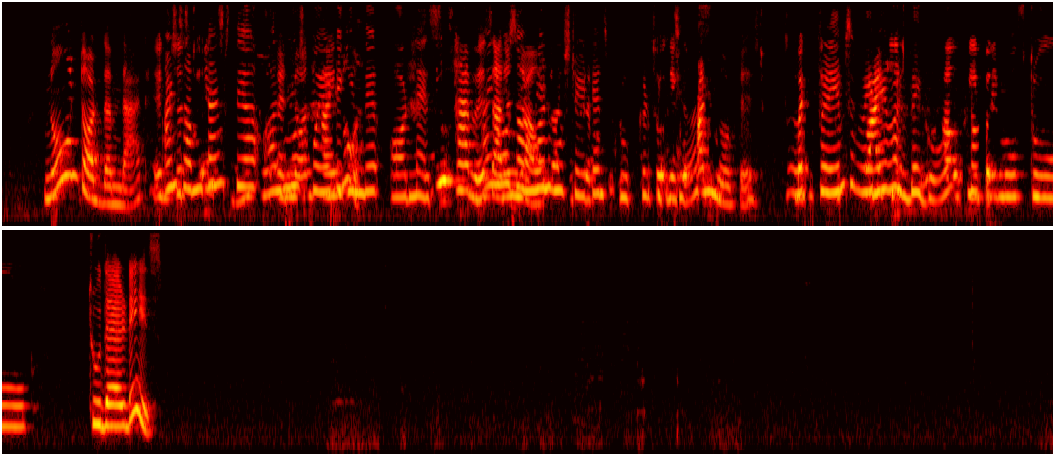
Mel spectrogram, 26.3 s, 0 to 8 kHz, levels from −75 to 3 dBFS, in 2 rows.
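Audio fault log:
2.22–4.53 s, 5.46–8.90 s, 10.13–10.17 s and 11.11–12.35 s, echo leak: a faint copy of the far-end talker returns 235 ms late, about 20 to 35 dB below the speech, likely because a loudspeaker's output reached its microphone and the echo canceller let it through.
2.42–4.42 s, 5.33–9.00 s and 10.07–12.53 s, speech suppressed in double talk: while both sides speak at once, the talker's level falls in pieces, by roughly 15, 20 and then 30 dB. This is likely the echo canceller turning everything down because it cannot separate the talker from the echo.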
